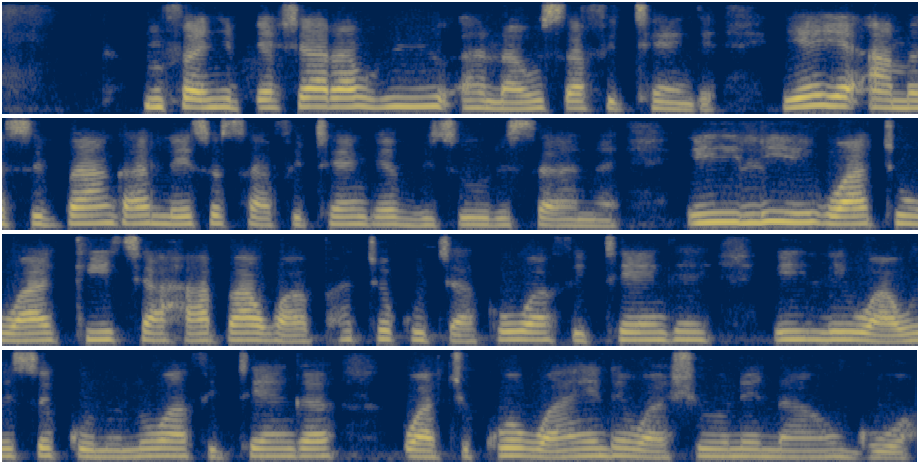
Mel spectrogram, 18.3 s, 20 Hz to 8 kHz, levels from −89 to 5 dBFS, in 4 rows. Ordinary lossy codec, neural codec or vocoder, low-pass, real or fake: Opus, 16 kbps; none; 7.2 kHz; real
